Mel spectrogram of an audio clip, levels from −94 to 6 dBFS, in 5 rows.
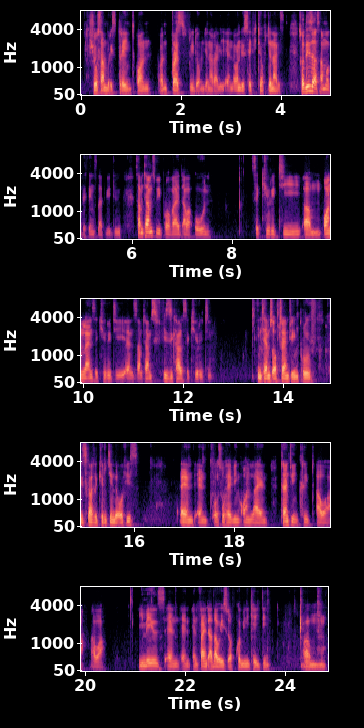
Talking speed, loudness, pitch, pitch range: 165 wpm, -21 LUFS, 95 Hz, 90-100 Hz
